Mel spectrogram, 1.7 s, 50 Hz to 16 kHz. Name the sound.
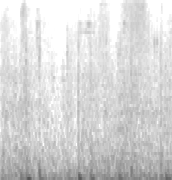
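horse moving, from Red Dead Redemption 2 video game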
